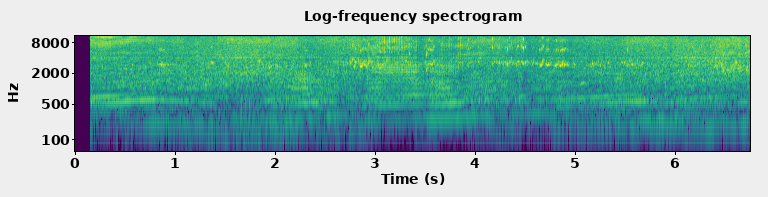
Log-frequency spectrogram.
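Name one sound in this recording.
A quad bike engine revs up and down loudly.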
